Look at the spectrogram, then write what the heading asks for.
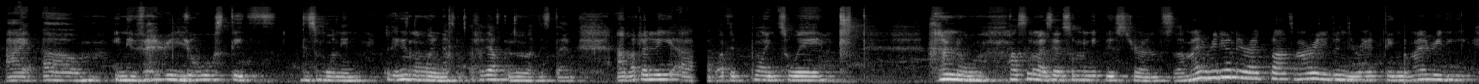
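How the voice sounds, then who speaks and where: A woman's voice: medium pitch, normal speed, mellow, echoey room, slight background noise, poor audio. A Nigerian woman hosting a casual live stream, pleading and repetitive as she talks straight to her viewers.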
